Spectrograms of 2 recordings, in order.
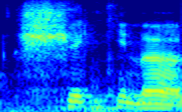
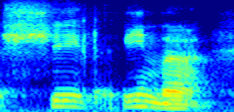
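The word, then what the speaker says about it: שכינה: xerriná xerriná eh eh a gente fala, né, shequiná, né, que é a glória de Deus, mas a pronúncia certa é xerrina".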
